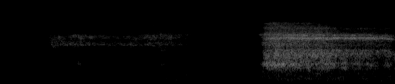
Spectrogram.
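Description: Breath during a gentle side-bending yoga flow, close and soft: one long airy exhale, a short pause, then a stronger, louder breath that holds for more than a second.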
